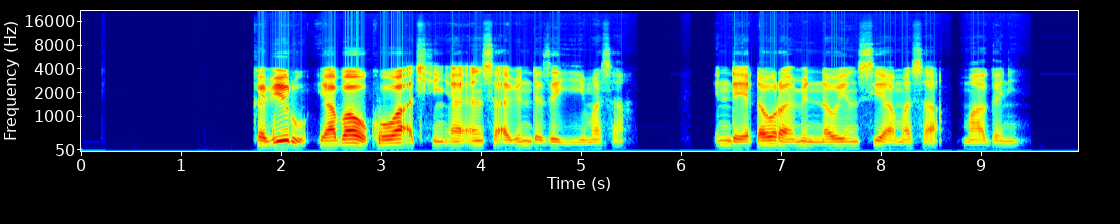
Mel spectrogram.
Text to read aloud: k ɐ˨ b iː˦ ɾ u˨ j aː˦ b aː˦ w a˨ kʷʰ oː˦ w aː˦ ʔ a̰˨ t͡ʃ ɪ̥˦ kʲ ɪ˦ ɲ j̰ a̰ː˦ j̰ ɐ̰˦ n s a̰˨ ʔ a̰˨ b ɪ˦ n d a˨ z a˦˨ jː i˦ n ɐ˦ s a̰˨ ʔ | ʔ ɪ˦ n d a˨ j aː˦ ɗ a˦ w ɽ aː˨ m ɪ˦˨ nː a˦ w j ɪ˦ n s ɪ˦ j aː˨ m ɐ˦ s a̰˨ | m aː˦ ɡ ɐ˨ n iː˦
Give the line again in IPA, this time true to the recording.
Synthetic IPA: k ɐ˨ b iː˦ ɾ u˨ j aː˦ b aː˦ w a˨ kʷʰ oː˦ w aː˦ ʔ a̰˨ t͡ʃ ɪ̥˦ kʲ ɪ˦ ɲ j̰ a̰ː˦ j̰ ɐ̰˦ n s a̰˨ ʔ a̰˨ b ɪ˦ n d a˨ z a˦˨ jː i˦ m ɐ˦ s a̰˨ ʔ | ʔ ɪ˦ n d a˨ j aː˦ ɗ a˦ w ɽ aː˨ m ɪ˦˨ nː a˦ w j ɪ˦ n s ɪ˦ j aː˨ m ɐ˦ s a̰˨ | m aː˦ ɡ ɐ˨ n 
